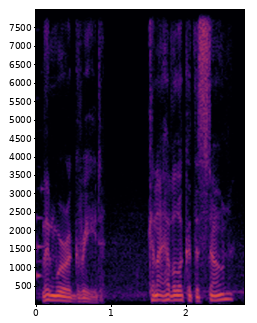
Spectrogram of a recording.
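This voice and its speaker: A man's voice: medium pitch, expressive, fairly quick, slight background noise, natural voice. A man playing a guarded, brooding veteran warrior and scout in a video game, reserved and prone to muttering. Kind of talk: English video game voice acting. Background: music.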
